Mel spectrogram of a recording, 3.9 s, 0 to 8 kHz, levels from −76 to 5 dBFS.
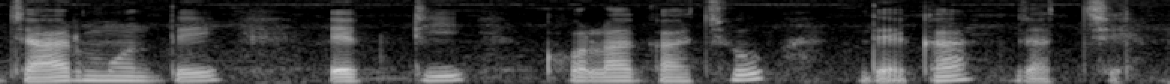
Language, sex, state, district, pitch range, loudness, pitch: Bengali, male, Tripura, West Tripura, 130-155 Hz, -22 LUFS, 140 Hz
